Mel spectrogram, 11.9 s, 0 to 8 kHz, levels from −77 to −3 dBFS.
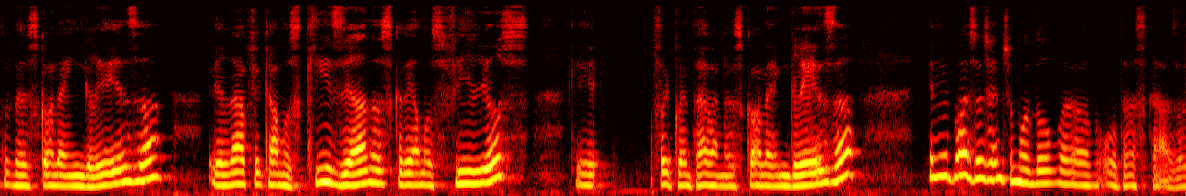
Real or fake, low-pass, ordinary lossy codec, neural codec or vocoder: fake; 7.2 kHz; MP3, 48 kbps; autoencoder, 48 kHz, 32 numbers a frame, DAC-VAE, trained on Japanese speech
